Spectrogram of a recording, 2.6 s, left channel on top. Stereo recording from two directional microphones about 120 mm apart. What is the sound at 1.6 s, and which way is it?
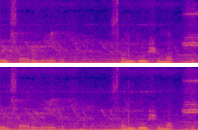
Speech, 35° left (ahead or behind).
